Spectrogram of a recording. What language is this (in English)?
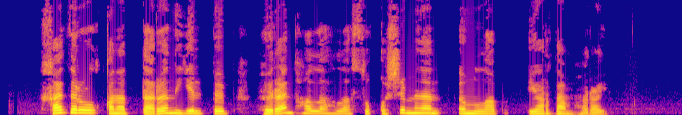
Bashkir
